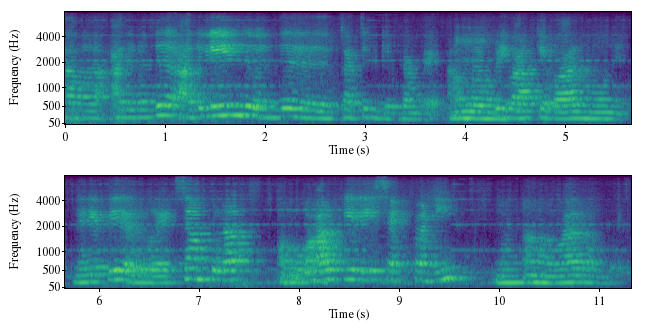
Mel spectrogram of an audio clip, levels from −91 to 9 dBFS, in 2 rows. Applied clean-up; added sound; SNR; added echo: neural separator model SepFormer DNS4.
